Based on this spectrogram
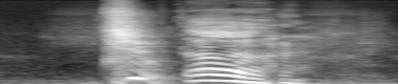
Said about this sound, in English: Oh, I got to sneeze. Hang on.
